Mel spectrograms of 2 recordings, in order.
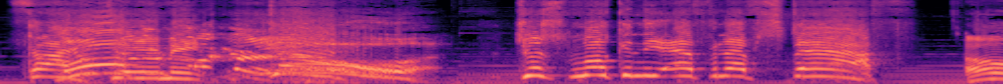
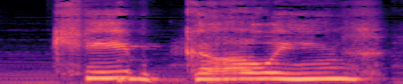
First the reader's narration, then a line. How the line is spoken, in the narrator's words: she said through gritted teeth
